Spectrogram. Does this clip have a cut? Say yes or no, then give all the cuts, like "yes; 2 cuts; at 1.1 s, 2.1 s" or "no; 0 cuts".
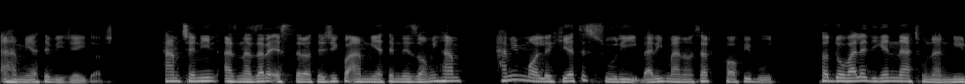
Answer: no; 0 cuts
